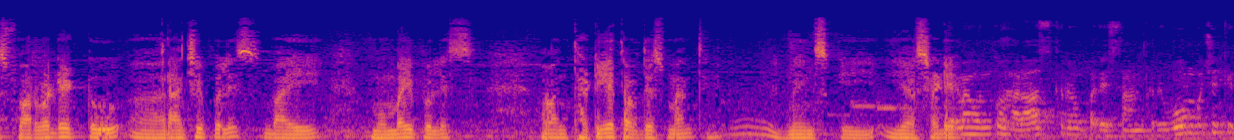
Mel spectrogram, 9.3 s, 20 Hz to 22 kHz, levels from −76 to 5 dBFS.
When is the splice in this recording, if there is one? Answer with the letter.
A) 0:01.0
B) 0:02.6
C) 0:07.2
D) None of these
C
